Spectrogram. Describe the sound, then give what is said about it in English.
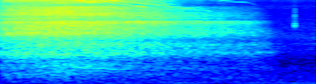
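A deep inhale drawn in through the nose, heard as a steady, airy, rushing hiss that starts loud and slowly fades over under two seconds. “Deeply inhale your power through your nose.”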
